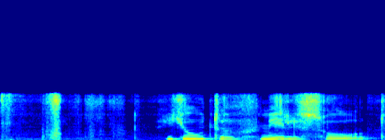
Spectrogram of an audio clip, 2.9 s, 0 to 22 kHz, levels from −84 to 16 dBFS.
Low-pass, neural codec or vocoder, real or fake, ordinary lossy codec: 7.2 kHz; codec, 24 kHz, 6 kbps, HILCodec; fake; none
